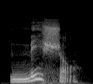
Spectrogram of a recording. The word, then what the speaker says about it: méchant: Méchant. Final T not pronounced. C-H together, sh. Méchant.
